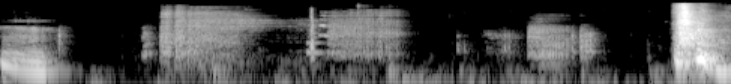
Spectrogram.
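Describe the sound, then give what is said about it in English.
A few sharp, breathy inhales build up before one loud, explosive sneeze bursts out near the end, with no talking around it. “As I sneeze.”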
